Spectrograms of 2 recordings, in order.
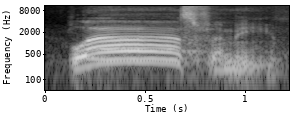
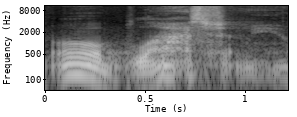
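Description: First: "Blasphemy" drawn out slowly and higher, every syllable leaned on; emphasized blasphemy. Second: Low, soft, slow mock horror at the word blasphemy; mock gasp. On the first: Retold or imitated. High priest leaning hard on "Blasphemy" to whip up the council. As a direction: stretch "Blasphemy" out like an accusation. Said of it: "You can almost hear him emphasizing blasphemy". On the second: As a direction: sneer at the pretended shock.

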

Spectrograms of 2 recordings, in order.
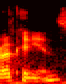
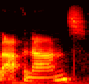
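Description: First: Said in the usual way. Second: OPINONS said as spelled, without the "yun" sound; misspelled pronunciation. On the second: Shown as a demonstration. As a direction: read the typo literally in Opinons, ending in "nons". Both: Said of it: "depending on what you look at".

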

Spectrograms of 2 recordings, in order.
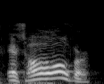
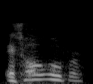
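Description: First: Loud declaration. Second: Softer, falling and final; quiet echo. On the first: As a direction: proclaim it loud and final. Preacher repeats line for emphasis. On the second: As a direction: let it drop to a hushed close. Same words repeated, pulled back. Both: Acted.

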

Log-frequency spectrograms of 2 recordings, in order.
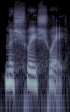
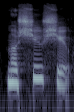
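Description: First: Moshoeshoe said as muh-SHWAY-shway; Sesotho pronunciation. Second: Moshoeshoe said as moh-SHOO-shoo; English pronunciation. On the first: Podcaster contrasting Sesotho with English, Moshoeshoe said muh-shway-shway. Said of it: "Sesotho pronunciation". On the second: Podcaster contrasting English with Sesotho, Moshoeshoe said moh-shoo-shoo. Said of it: "English pronunciation". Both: Shown as a demonstration.

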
